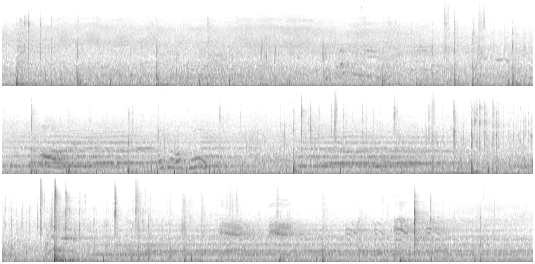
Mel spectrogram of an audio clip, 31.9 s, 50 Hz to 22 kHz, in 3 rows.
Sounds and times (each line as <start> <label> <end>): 11.0 Family football 15.3
22.1 Family football 23.4
23.6 crows 30.9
